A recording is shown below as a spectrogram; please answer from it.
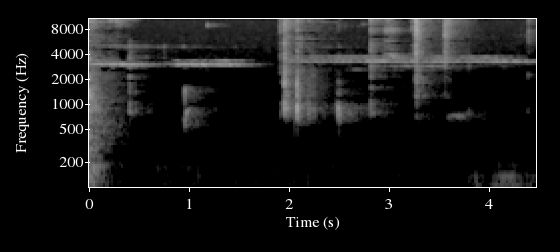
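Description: Near silence: room tone with a few faint clicks, two close together about halfway through and one more near the end.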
